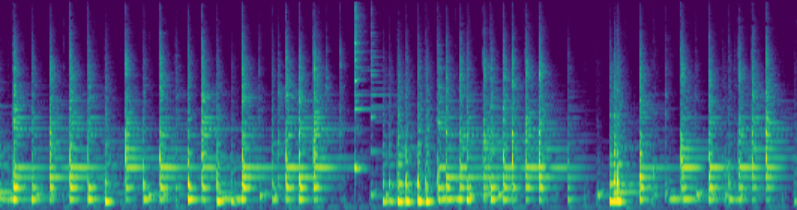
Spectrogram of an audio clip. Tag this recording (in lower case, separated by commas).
playing timbales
